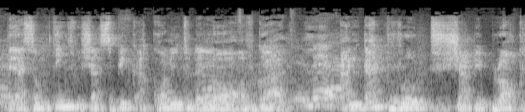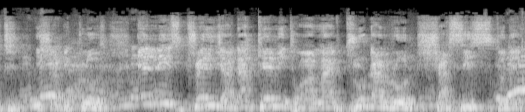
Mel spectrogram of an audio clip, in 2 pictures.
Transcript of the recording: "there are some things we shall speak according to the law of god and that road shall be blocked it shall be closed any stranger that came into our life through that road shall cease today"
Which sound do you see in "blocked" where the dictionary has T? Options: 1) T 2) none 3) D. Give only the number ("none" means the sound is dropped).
1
